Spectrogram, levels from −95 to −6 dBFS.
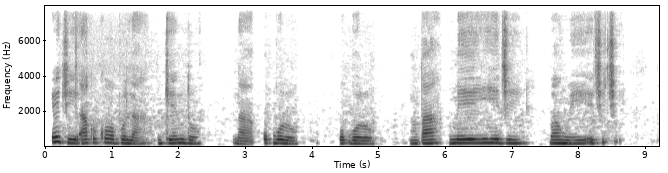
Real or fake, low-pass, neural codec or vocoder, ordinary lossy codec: real; none; none; none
